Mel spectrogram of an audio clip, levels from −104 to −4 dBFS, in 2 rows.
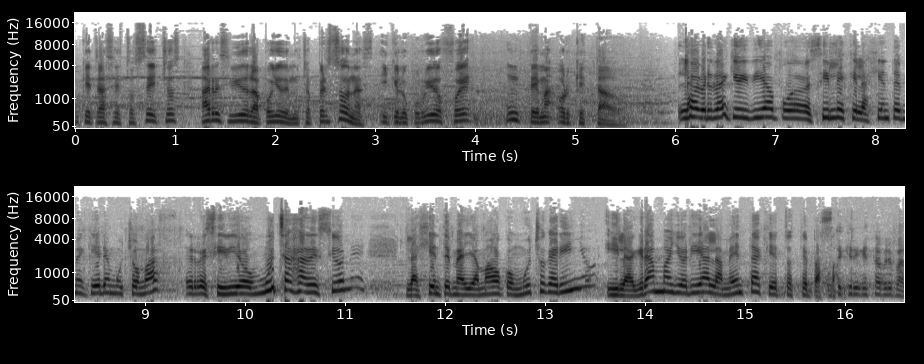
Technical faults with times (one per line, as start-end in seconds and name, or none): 0.00-16.59 hard clipping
